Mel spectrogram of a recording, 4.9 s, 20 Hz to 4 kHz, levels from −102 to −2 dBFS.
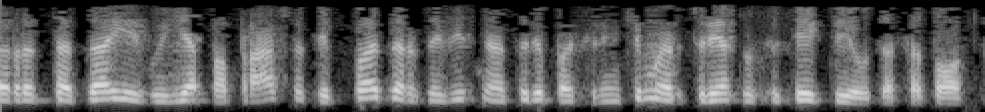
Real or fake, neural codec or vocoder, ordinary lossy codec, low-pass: real; none; MP3, 16 kbps; 3.6 kHz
